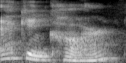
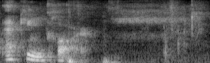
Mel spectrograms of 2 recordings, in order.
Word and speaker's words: Eckankar: so when I ran into this religion called eeken car and this is how it's spelled EC k a n k a r eeken car echin car is a religion on love and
